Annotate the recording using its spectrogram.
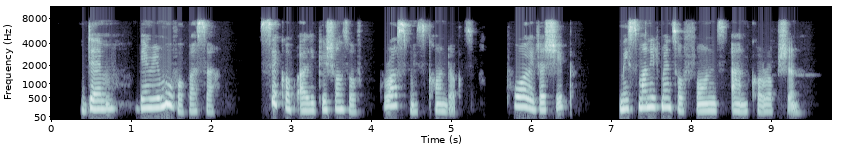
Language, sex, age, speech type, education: Nigerian Pidgin, female, 30-45, spontaneous, tertiary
